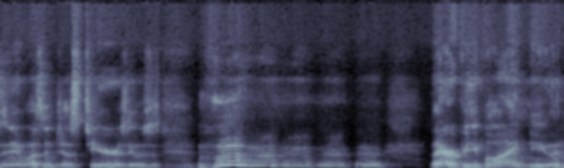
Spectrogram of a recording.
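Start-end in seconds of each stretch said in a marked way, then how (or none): 1.7-3.9 high burst of laughter. Real, not acted. Laughing at daughter's tears.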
